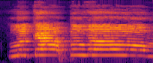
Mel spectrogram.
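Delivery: high, loud, drawn-out yell; scream. Acted. Molly yelling to everyone as she races down the hill. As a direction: holler it while racing downhill. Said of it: "Molly Lou Mellon screamed".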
